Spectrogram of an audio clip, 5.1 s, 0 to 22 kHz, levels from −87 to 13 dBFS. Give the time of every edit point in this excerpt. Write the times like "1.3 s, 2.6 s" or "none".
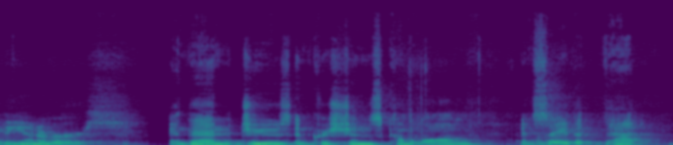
1.1 s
